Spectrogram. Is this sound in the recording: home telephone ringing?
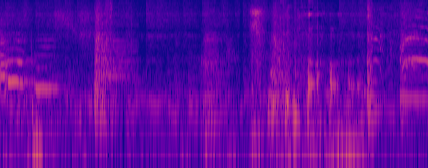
no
